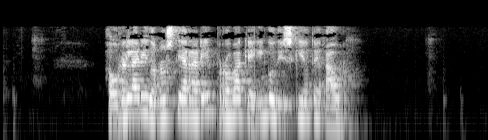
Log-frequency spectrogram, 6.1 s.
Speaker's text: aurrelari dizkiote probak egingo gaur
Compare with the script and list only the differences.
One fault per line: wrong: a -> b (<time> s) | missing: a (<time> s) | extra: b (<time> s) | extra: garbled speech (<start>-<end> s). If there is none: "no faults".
wrong: dizkiote -> donostiarrari (1.9 s)
extra: dizkiote (3.5 s)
